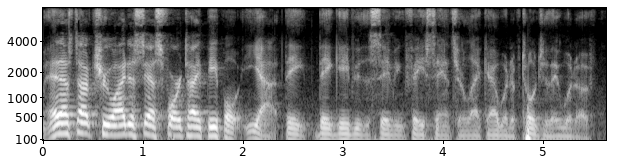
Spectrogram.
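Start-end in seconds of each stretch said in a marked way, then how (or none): 0.0-2.0 objecting commenter. Retold or imitated. Quoting a viewer who disputes his claim, high-pitched objection. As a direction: mimic an indignant commenter, pitched well up. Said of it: "I've had people on-, comment".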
